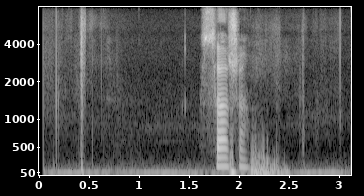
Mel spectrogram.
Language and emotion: Russian, neutral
